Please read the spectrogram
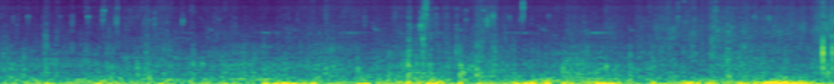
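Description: Chromag Stylus steel hardtail mountain bike riding fast down a dirt forest trail: a steady low rumble of tyres on the ground, with scattered sharp knocks and rattles as the bike goes over bumps and roots.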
